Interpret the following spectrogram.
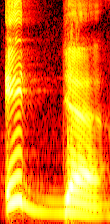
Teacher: إذ جاء تدغم الذال في الجيم عند بعض القراء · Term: إدغام متقاربين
